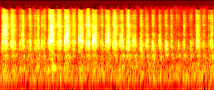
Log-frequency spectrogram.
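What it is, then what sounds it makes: Scratch art paper being scratched. A wooden stylus scratches across black coated scratch art paper on a leaf area, making a rapid series of short, dry rasping strokes. Each stroke is bright and hissy, with little low end, at a quiet level and a slightly uneven rhythm.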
